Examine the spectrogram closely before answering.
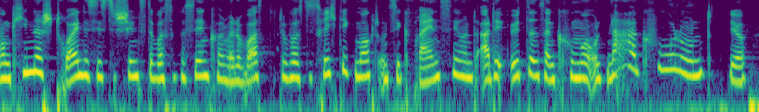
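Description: A woman's plain, everyday voice at a fairly quick pace. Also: fairly high pitch for a woman, ordinary pitch variation, very even loudness. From Austria, Salzburg region (Pongau). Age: 20s. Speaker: parish council member and gardener. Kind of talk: interview.

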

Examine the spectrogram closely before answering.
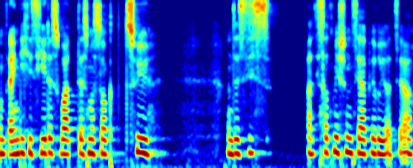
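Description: Speaking at a fairly slow pace, a woman keeps a monotone, flat intonation and leaves long, frequent pauses. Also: medium pitch for a woman, very even loudness. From Austria, Styria. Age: 30s. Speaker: parish pastoral worker. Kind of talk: interview.

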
